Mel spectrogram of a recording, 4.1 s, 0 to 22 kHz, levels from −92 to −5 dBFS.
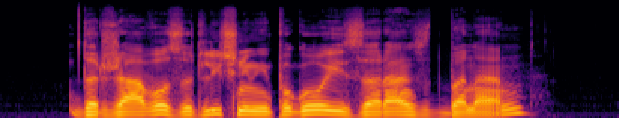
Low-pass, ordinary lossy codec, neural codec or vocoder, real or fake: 19.8 kHz; none; none; real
